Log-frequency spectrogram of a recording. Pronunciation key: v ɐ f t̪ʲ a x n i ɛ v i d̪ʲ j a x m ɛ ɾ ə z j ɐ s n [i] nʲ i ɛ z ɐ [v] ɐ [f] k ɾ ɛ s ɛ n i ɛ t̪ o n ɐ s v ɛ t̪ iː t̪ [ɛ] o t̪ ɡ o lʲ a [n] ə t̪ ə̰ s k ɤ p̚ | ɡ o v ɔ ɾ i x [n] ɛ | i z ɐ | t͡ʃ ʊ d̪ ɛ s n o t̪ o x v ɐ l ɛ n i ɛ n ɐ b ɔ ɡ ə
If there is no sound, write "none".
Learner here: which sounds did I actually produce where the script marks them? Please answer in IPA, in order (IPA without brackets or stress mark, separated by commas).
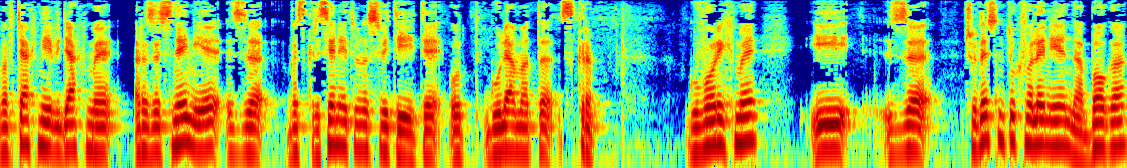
ɛ, v, s, ɛ, m, m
